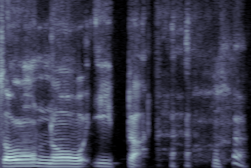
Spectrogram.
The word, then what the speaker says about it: Sonoita: You know, it's Sonoita. Yeah. Okay. Okie pronounces it like that too. I just say Sonoida.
